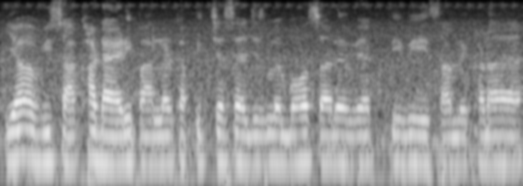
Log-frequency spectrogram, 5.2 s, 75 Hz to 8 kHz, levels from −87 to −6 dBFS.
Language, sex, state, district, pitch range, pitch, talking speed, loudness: Hindi, male, Bihar, Patna, 130-140 Hz, 135 Hz, 170 wpm, -19 LUFS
